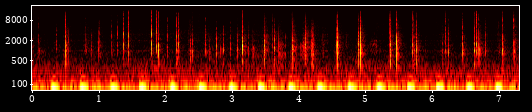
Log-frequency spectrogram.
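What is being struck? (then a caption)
Plastic lotion bottle. Fingers lightly tap a plastic lotion bottle in a quick, fairly steady rhythm, making soft, dry, clicky taps with a bright edge that die away almost instantly. A constant low hum sits underneath the quiet tapping throughout.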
